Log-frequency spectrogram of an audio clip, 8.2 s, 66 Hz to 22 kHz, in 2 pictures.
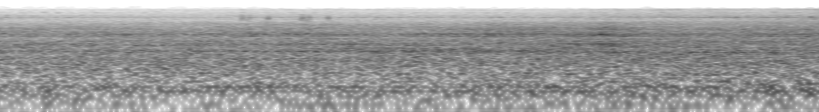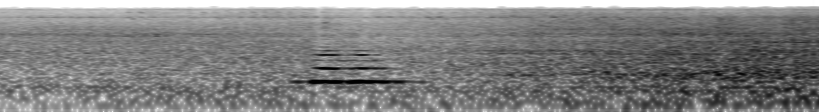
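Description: Class 153 single-car diesel multiple unit running up and past along the platform, its engine and wheel noise growing louder as it nears. About five and a half seconds in it gives one short horn blast, about half a second long and the loudest sound here.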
